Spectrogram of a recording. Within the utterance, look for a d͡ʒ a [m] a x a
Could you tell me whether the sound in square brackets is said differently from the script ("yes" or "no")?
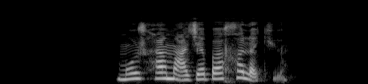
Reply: yes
